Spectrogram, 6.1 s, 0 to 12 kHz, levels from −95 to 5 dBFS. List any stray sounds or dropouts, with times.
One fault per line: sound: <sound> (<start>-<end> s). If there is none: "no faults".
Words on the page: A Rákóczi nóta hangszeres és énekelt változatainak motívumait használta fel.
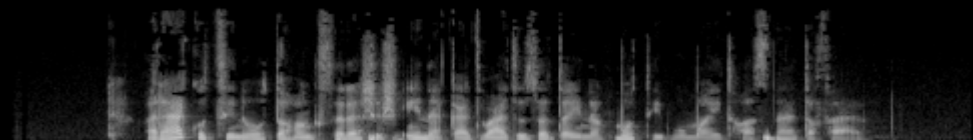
no faults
